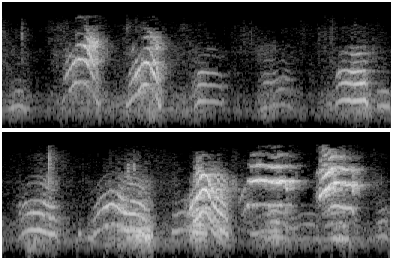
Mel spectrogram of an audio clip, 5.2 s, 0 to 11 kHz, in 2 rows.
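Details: Norwegian Buhund puppies in an uproar at 2:30 am on June 8, 2021: a run of high, arching whines and yelps, each rising then falling, coming in quick bursts about twice a second with short gaps between.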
